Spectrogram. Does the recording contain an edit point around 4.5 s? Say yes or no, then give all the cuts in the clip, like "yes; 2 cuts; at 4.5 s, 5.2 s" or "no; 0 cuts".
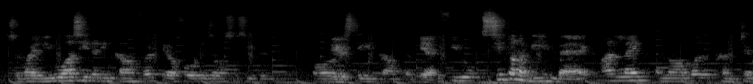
yes; 1 cut; at 4.5 s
